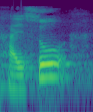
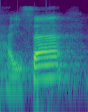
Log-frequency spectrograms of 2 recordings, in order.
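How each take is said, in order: First: The word ends in an u vowel. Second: The word ends in an a vowel. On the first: "Haitsunya bisa bidhammi" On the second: "haitsa bil fathi"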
